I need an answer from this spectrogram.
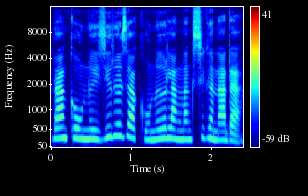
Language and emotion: Bodo, neutral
